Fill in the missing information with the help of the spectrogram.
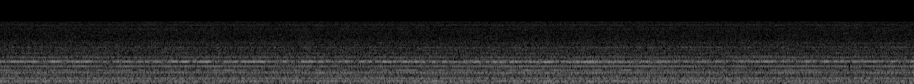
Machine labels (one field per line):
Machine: fan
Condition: normal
